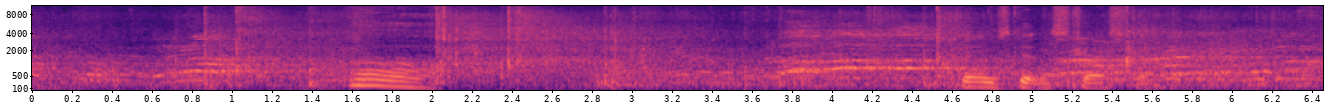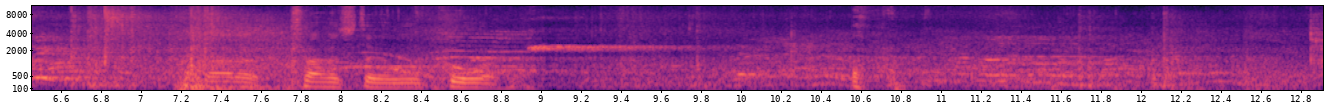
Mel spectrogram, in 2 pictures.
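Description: Hockey sticks clack sharply against a ball and the floor.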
